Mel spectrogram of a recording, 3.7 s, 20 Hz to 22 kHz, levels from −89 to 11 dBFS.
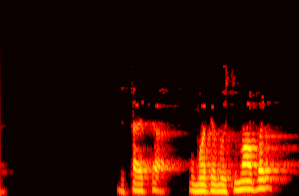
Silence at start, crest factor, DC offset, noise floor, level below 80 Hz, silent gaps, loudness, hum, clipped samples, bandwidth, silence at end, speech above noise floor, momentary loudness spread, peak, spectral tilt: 1.5 s; 18 dB; under 0.1%; under -90 dBFS; -60 dBFS; none; -20 LUFS; none; under 0.1%; 4.6 kHz; 0.15 s; over 71 dB; 12 LU; -4 dBFS; -9.5 dB/octave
